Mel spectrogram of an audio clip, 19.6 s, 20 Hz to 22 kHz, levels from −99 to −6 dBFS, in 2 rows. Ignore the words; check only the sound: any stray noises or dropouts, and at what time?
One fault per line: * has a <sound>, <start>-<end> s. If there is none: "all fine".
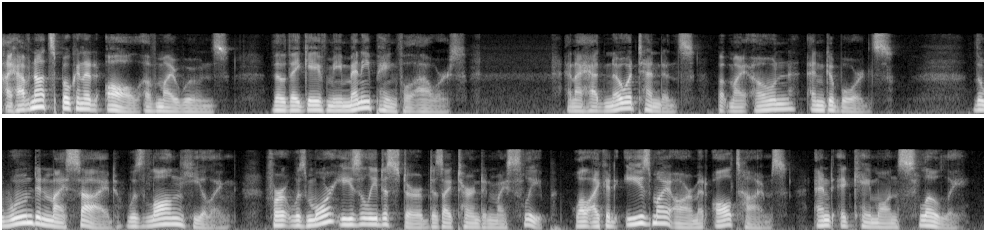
all fine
